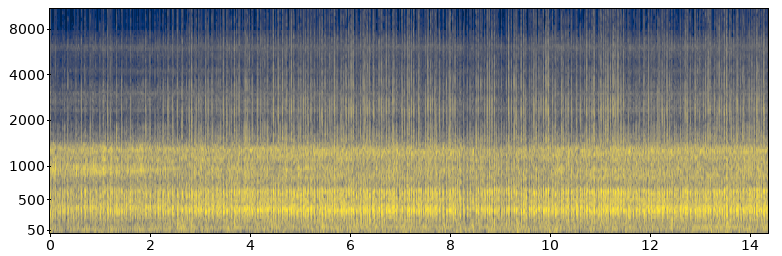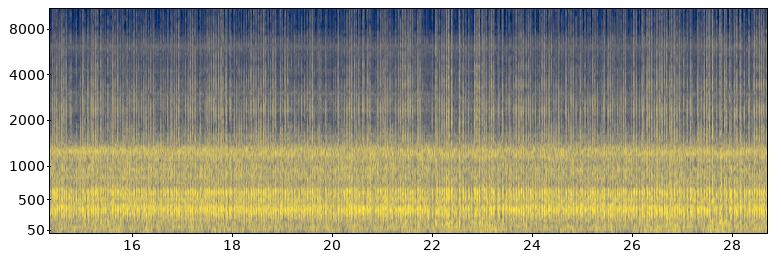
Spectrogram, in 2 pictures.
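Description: Motorcycle engine running steadily while riding along at an even pace, with wind noise on the microphone.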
